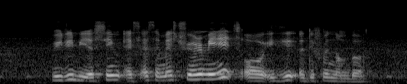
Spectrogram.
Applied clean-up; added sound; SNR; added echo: none; none; none; none.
